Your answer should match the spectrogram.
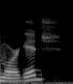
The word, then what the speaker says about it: mortgage: like a house and fun fact the tea in mortgage is silent it is I always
